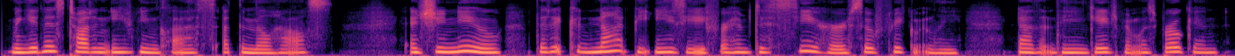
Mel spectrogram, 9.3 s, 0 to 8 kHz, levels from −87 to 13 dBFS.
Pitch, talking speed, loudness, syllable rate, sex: 215 Hz, 200 wpm, -16 LUFS, 5.7 syllables/s, female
